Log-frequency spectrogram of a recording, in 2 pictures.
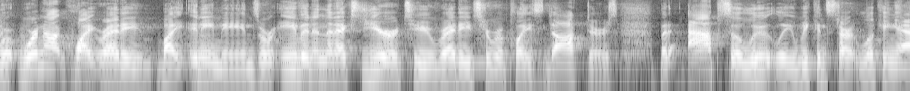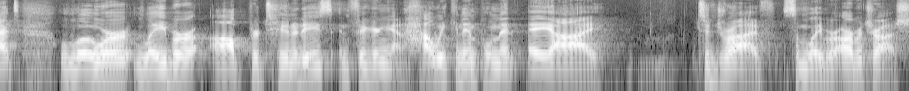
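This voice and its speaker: Against a quiet background, a man talks at a fairly quick pace with a fairly high pitch and lively intonation. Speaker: conference speaker, product management head. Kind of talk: conference presentation. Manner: fast.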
